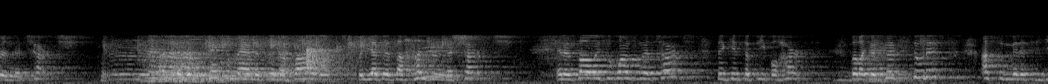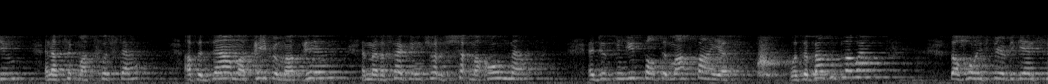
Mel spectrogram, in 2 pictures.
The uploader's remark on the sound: Live from the Oak Cliff Cultural Center, Dallas Texas. For The Poets Round Table series.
